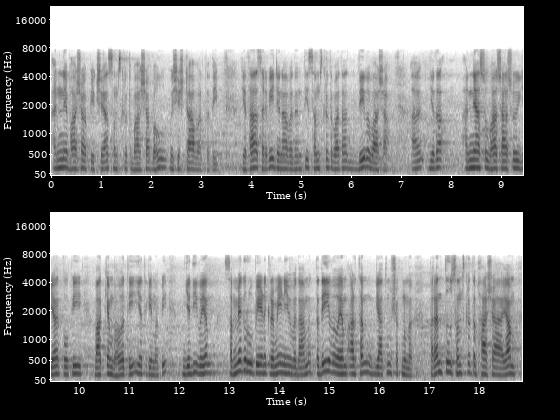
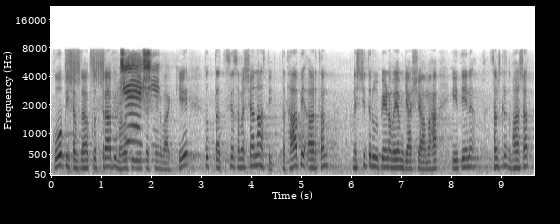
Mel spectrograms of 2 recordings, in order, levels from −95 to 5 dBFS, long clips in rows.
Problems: background conversations at intervals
